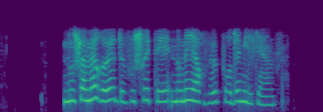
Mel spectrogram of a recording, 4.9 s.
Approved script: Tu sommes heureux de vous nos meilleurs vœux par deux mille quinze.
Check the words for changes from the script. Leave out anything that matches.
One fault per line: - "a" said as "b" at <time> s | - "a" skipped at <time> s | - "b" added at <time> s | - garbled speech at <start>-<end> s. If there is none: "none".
- "Tu" said as "Nous" at 1.0 s
- "souhaiter" added at 2.1 s
- "par" said as "pour" at 3.3 s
